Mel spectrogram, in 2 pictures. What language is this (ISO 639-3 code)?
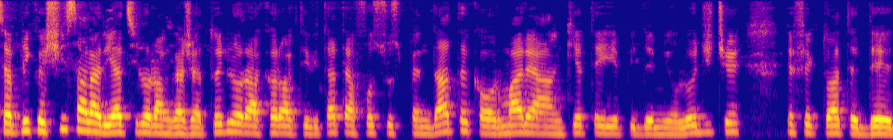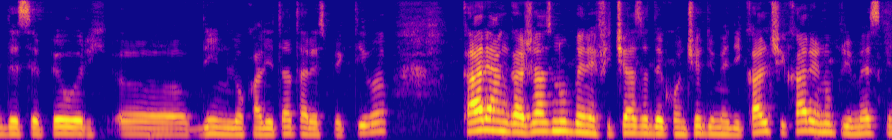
ron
